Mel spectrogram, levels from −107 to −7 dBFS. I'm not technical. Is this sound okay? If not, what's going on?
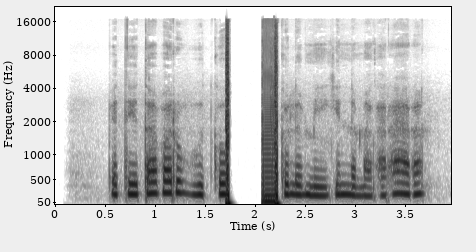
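No. A cable pulled and plugged in, 1.71 to 2.22 s after "ab arubut": pop, half-second silence, brief 60 Hz hum, pop. The hum sets it apart from a plain dropout.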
